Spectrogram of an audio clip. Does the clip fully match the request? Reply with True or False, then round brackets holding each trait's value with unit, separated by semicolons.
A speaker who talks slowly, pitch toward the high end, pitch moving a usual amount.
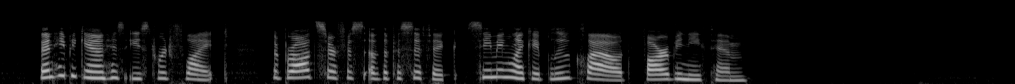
True (120 wpm; 275 Hz; 4.7 semitones)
